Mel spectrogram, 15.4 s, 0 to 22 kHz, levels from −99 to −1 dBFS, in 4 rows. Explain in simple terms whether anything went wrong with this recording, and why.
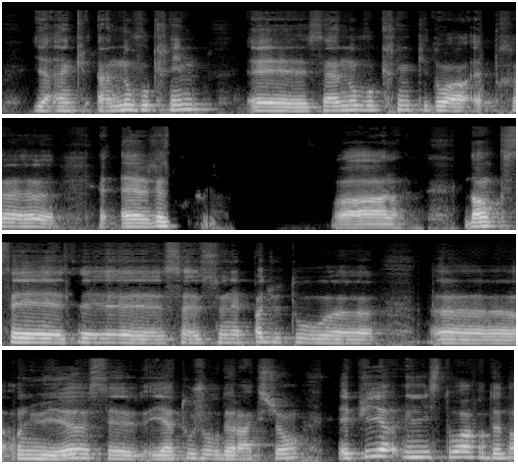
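Short concealed packet loss at 0.75, 1.51, 3.58 and 11.65 seconds: brief stretches of speech arrived too late, so the receiver patched each gap, leaving a quick smear or wobble.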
